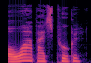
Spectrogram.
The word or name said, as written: overarbejdspukkel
